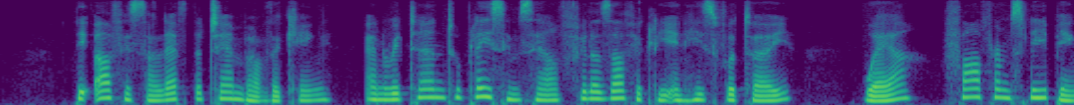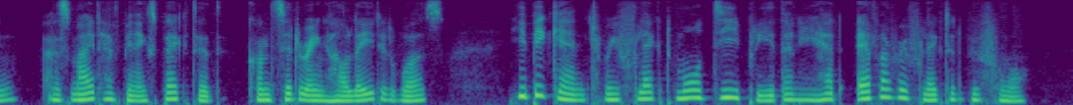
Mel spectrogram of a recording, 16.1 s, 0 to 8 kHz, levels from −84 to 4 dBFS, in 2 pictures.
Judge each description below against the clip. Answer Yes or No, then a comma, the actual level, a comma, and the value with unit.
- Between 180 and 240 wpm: No, average, 160 wpm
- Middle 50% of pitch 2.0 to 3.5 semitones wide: No, average, 4.9 semitones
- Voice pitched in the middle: Yes, medium, 165 Hz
